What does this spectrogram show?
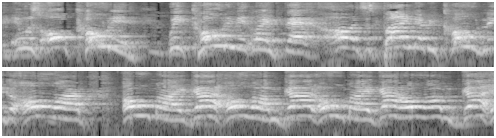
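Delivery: slow, high, loud shouted revelation; ecstatic shouting. Acted. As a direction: preach it like a madman who found the code.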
